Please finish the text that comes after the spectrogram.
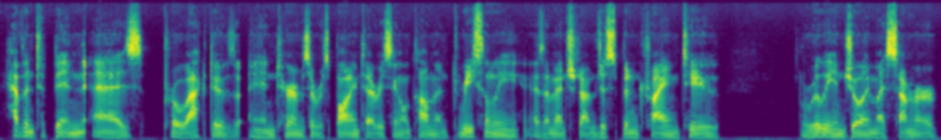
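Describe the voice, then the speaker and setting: Low-pitched, even-toned man, reflective. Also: dry recording, clean studio sound. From grew up partly in South Korea, living in Canada. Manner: unhurried, reflective, pausing mid-sentence. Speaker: stationery video host. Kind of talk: reflective casual monologue to viewers.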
